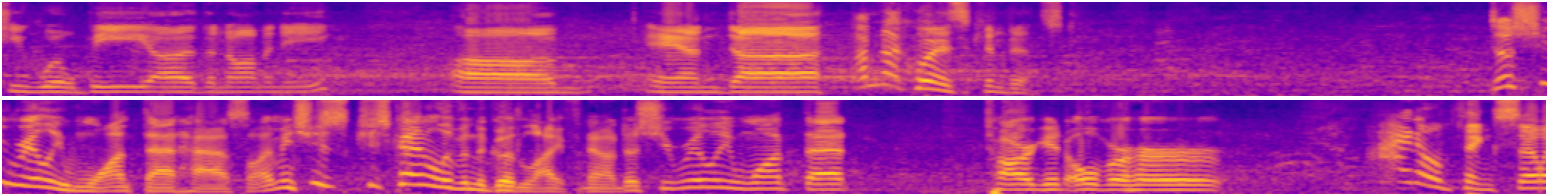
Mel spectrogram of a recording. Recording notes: does his show live at CPAC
